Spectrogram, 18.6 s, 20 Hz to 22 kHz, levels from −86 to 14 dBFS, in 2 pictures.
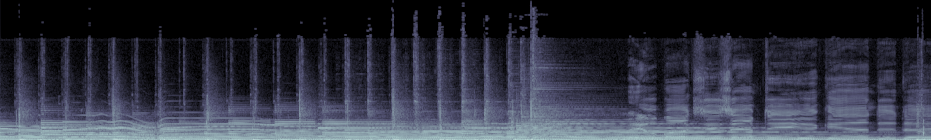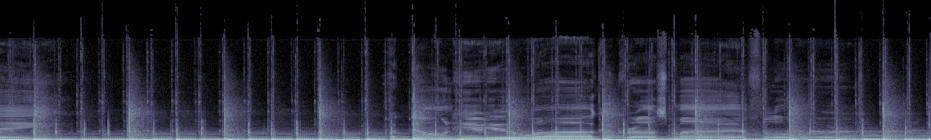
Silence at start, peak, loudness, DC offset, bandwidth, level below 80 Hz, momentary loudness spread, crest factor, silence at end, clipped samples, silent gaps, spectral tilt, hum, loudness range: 0 s; 0 dBFS; -15 LUFS; under 0.1%; 16.5 kHz; -24 dBFS; 6 LU; 14 dB; 0 s; under 0.1%; none; -6.5 dB/octave; none; 5 LU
